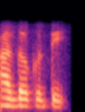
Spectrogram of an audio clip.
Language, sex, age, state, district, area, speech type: Telugu, female, 18-30, Andhra Pradesh, East Godavari, rural, conversation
